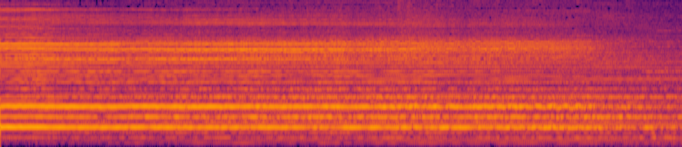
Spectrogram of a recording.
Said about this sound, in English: Take a big breath in, big breath out. I'm closing our mantra practice with the sound of Om, breathing in.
